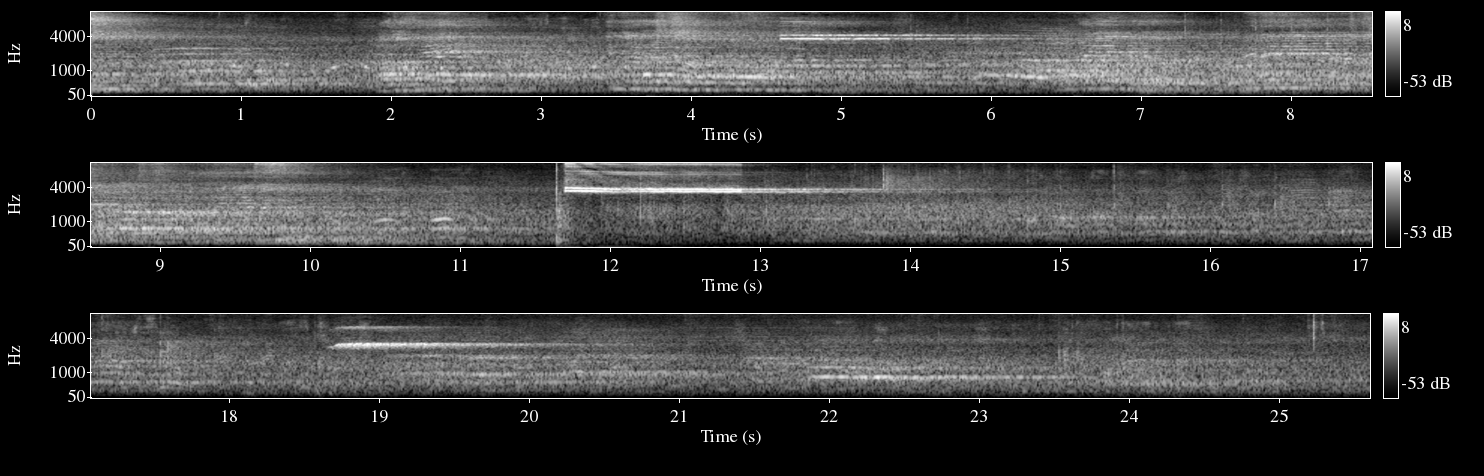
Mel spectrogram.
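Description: Loud shouting voices of coaches and spectators in a large hall. About halfway through, a referee's whistle blows a sharp blast of about a second, stopping the wrestling. A shorter whistle follows a few seconds later.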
